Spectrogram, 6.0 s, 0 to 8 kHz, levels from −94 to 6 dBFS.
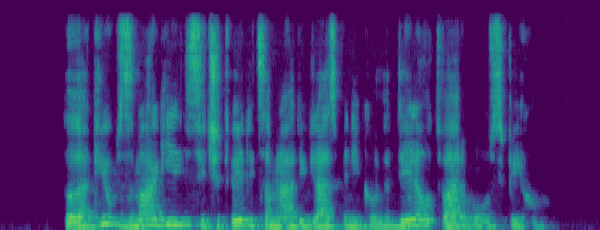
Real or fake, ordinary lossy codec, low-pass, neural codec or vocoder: fake; none; 7.2 kHz; codec, 16 kHz, 4.8 kbps, FACodec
